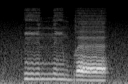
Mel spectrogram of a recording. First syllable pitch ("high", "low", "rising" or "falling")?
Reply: low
